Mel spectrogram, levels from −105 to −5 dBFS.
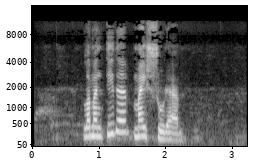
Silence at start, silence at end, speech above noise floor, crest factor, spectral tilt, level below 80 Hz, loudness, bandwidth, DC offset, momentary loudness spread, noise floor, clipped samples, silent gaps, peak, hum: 0.1 s; 0.95 s; 39 dB; 20 dB; -3.5 dB/octave; -62 dBFS; -20 LUFS; 11.5 kHz; under 0.1%; 7 LU; -58 dBFS; under 0.1%; none; -2 dBFS; none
